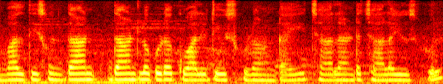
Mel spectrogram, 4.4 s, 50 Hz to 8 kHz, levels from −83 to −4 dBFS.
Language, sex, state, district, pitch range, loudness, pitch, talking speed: Telugu, female, Telangana, Nalgonda, 200-215 Hz, -18 LUFS, 210 Hz, 160 wpm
